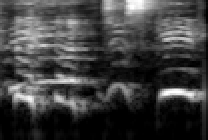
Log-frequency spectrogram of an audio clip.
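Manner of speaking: high, loud mock fright through giggles; comic imitation of being scared, shouted high; laughing retelling. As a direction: squeal it while laughing. Repeats client's words while laughing.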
